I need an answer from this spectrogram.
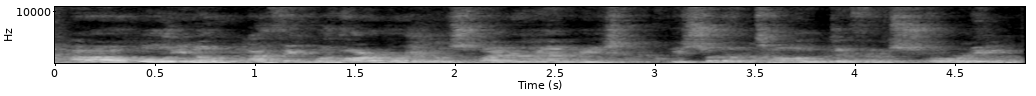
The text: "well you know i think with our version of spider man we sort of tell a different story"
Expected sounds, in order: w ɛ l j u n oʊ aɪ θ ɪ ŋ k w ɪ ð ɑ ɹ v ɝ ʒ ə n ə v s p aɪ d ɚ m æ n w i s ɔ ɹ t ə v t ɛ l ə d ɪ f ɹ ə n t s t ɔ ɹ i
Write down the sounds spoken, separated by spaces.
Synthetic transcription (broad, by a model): w ɛ l j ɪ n oʊ aɪ θ ɪ ŋ k w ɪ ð ɑ ɹ b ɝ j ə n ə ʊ s p aɪ d ɚ m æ n w i s ɔ ɹ t ə v t ɛ l ə d ɪ f ɹ ə n t s t ɔ ɹ i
